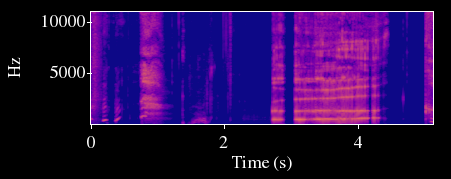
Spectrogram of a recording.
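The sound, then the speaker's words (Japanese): A few small mouth clicks and short throaty sounds lead into one long, loud, deep, crude burp from a woman that rumbles for over a second, followed by a quiet breath. “下品で音の大きい生ゲップ。”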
